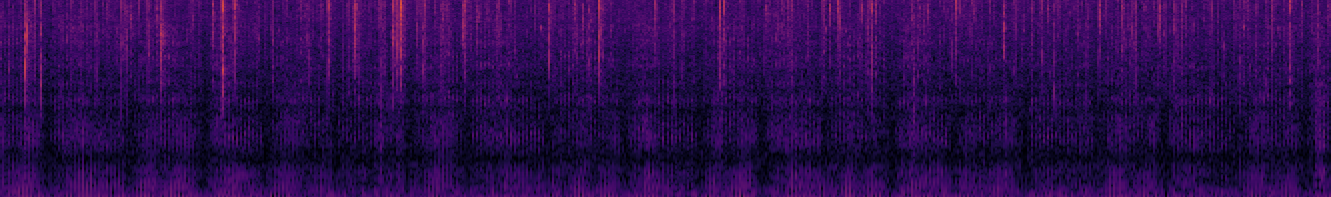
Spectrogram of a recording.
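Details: Deep, continuous cat purr with rhythmic breathing pulses under a bed of crisp fireplace crackles and snaps.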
